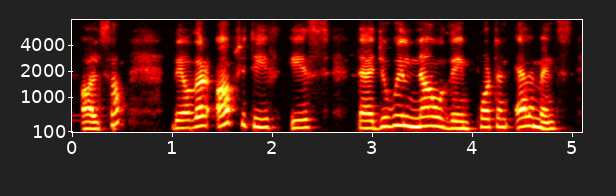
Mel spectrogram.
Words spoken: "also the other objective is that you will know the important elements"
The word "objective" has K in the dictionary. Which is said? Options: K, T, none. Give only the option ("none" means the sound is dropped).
none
